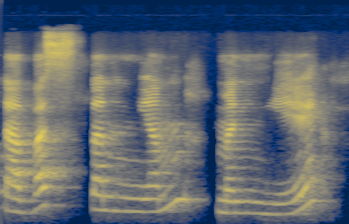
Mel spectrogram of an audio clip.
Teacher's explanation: Here Dvitvam, extra s is heard, the s is doubling.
